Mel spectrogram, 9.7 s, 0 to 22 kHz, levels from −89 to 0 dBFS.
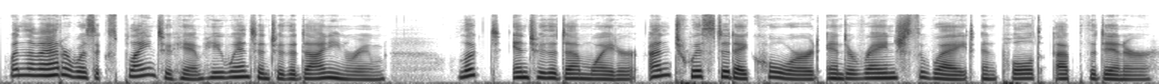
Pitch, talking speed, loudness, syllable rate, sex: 210 Hz, 185 wpm, -18 LUFS, 5.1 syllables/s, female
